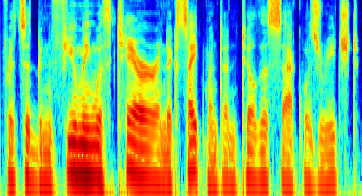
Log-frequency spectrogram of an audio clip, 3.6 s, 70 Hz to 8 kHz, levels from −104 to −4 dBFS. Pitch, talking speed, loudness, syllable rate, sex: 100 Hz, 215 wpm, -18 LUFS, 5.7 syllables/s, male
